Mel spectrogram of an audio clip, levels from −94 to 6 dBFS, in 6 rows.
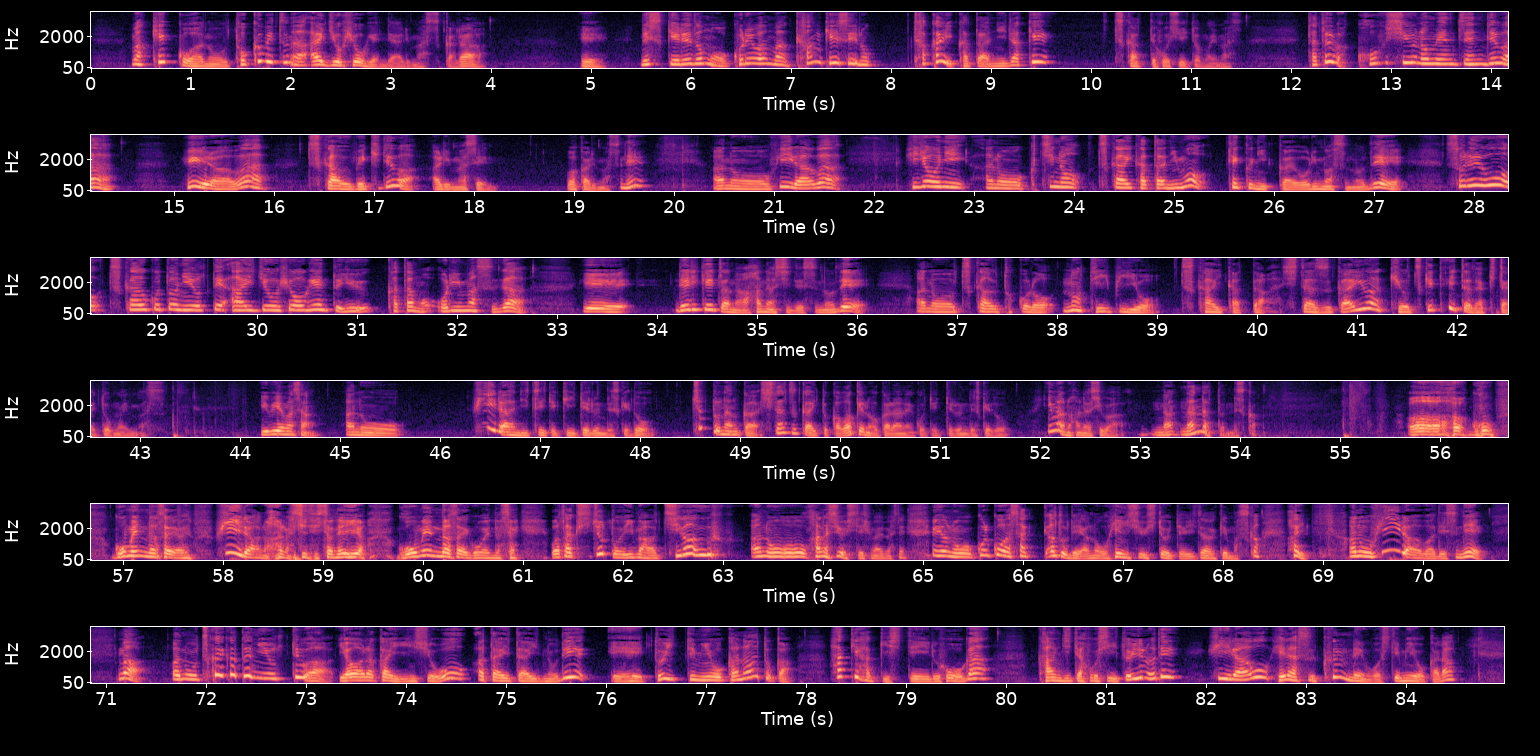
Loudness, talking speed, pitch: -16 LUFS, 310 characters per minute, 175 Hz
